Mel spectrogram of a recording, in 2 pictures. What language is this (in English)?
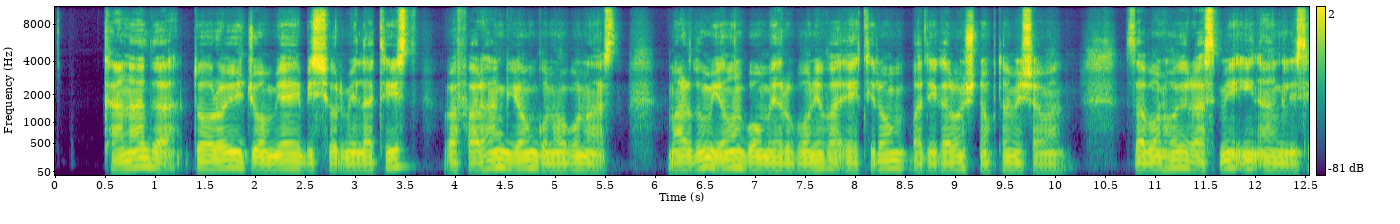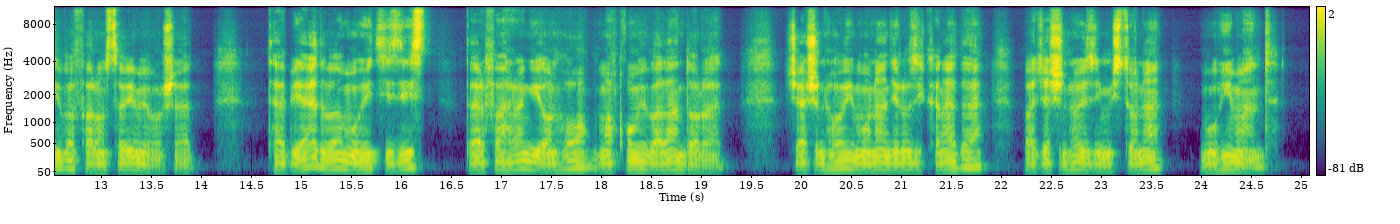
Bukharic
